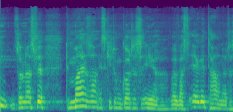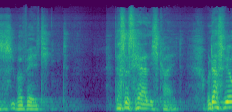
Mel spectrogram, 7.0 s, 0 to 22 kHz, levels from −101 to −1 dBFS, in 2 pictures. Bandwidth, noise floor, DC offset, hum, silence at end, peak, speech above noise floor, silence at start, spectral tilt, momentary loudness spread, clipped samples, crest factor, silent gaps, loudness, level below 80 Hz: 17.5 kHz; -58 dBFS; under 0.1%; none; 0 s; -4 dBFS; 36 dB; 0 s; -4 dB/octave; 13 LU; under 0.1%; 18 dB; none; -23 LUFS; -64 dBFS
